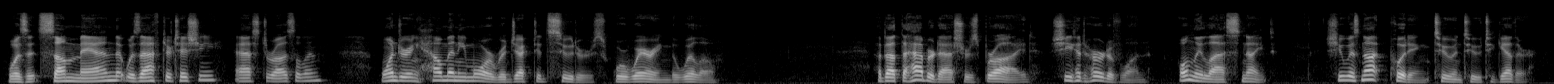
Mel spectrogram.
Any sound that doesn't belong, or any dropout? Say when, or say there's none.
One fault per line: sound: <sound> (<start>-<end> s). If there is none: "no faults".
no faults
